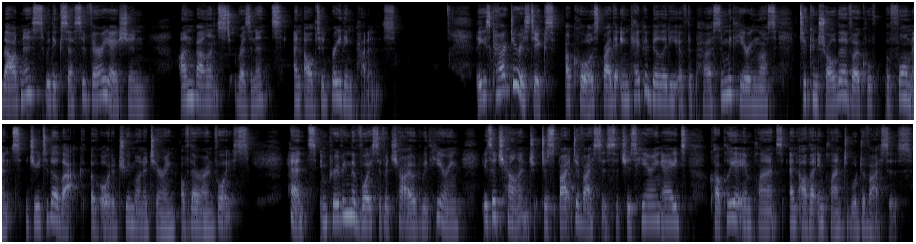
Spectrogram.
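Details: Adult speaker; normal speech.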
